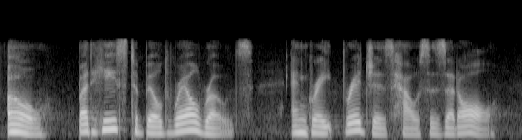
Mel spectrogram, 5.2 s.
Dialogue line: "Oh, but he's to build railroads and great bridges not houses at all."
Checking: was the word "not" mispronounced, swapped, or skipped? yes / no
yes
